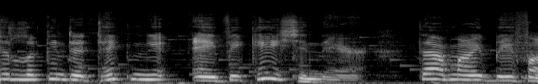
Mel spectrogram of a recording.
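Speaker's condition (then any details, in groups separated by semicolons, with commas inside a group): Traumatic brain injury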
